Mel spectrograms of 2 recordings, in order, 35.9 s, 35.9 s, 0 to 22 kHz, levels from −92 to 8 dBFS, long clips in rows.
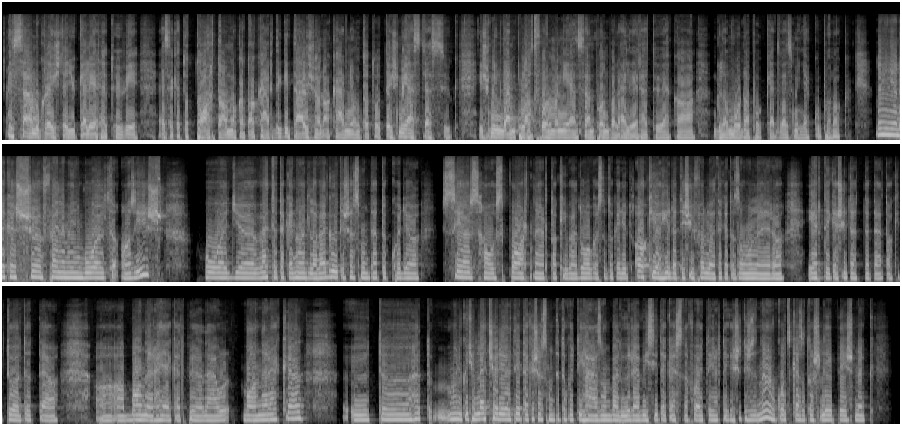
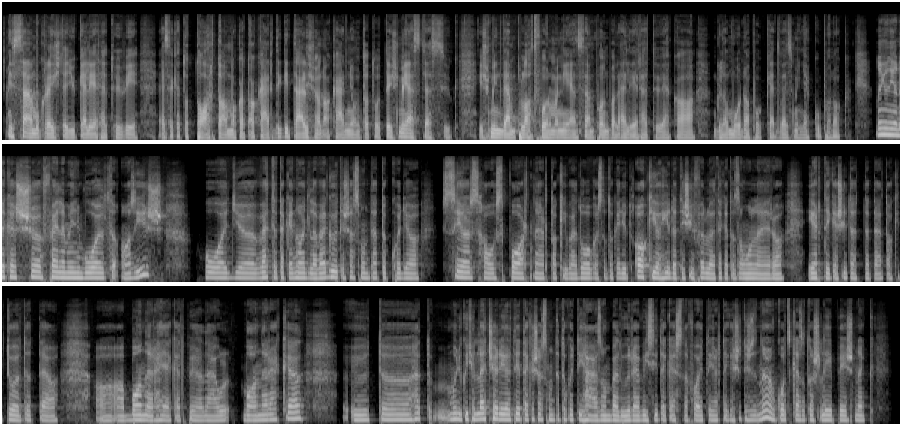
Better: second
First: distortion; heavy; 14% of the sound clipped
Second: none

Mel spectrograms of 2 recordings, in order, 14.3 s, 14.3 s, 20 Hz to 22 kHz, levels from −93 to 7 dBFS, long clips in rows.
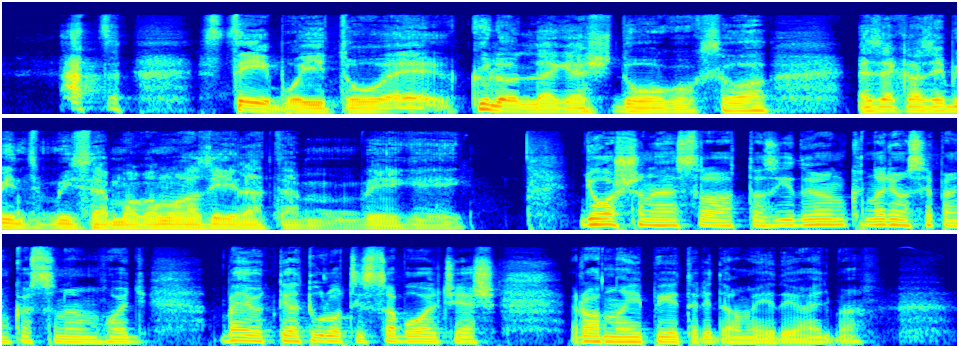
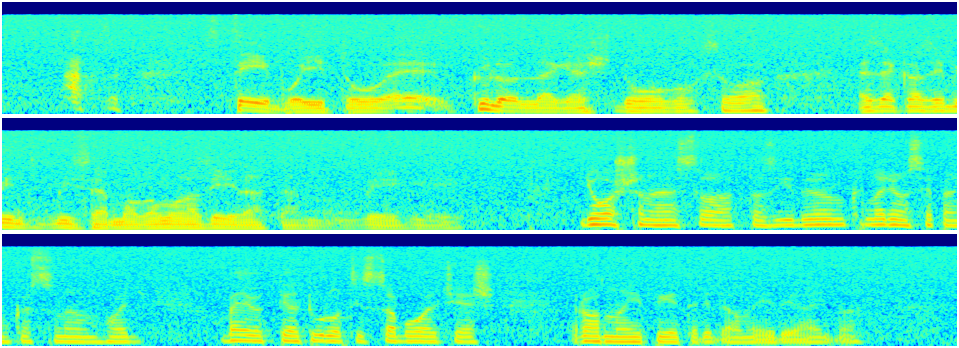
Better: first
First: none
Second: hiss; loud; throughout; 4 dB below the speech

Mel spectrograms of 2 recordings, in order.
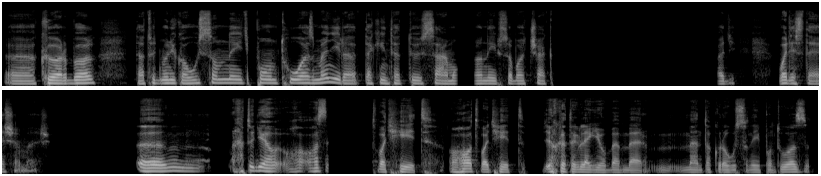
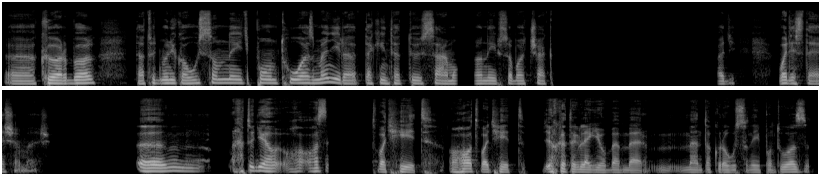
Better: neither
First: audio cutting out; at 4.5 s, at 5.5 s for 1.5 s and at 11 s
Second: audio cutting out; at 4.5 s, at 5.5 s for 1.5 s and at 11 s

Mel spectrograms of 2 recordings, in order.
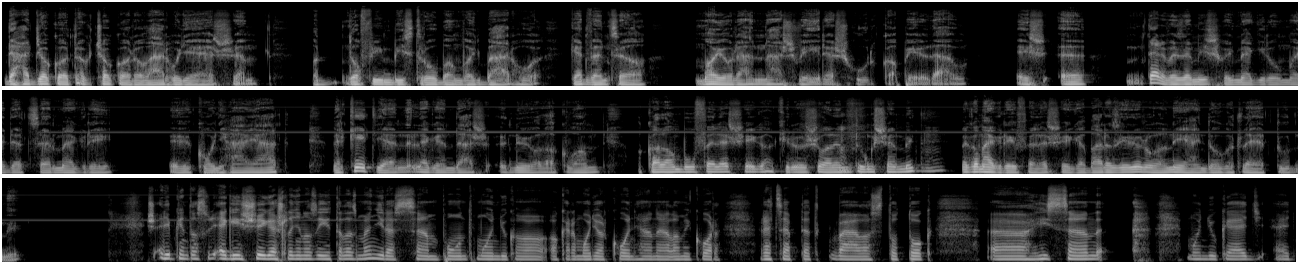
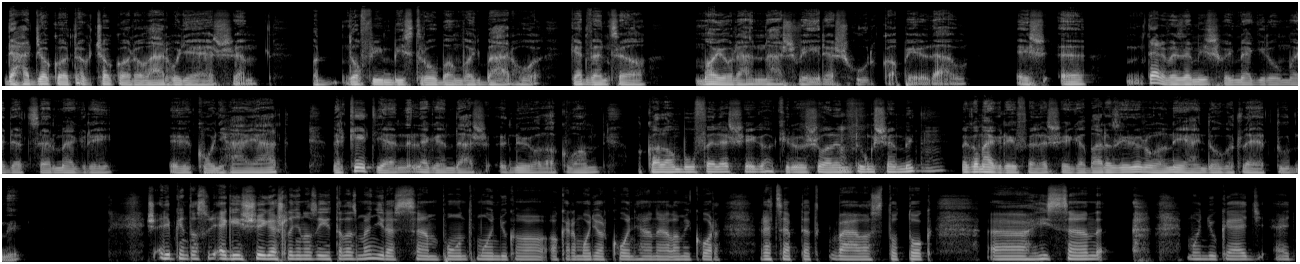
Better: second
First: high-pitched whine; faint; from 13 to 30 s; 2.5 kHz, 20 dB below the speech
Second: none

